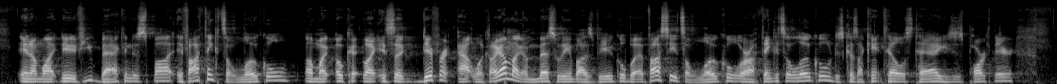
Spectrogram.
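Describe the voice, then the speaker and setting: At a very fast pace with hardly any pauses, a man with a slight Southern US accent speaks at a medium pitch with ordinary pitch variation. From Alabama. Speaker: hunting podcast host. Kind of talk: casual chat. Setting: live audience at an expo. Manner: animated.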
